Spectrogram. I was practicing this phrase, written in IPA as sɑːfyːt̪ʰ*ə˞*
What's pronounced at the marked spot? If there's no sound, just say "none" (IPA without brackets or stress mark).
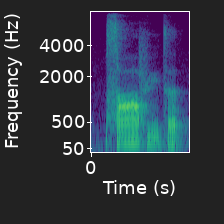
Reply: ə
